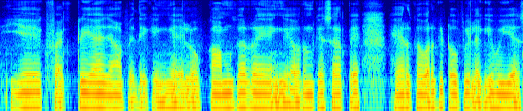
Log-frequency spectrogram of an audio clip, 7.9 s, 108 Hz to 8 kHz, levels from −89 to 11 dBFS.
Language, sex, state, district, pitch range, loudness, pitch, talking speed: Hindi, male, Bihar, Jamui, 105-110 Hz, -21 LUFS, 110 Hz, 185 wpm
